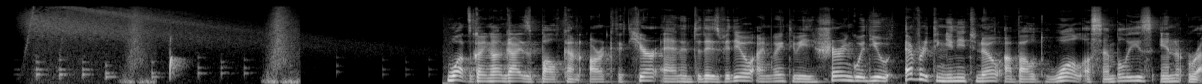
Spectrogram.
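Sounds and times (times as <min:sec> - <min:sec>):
whooshing swell: 0:00.2 - 0:03.7.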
